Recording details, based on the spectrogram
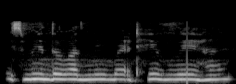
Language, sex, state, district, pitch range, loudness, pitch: Hindi, female, Bihar, Purnia, 225-240 Hz, -22 LUFS, 230 Hz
